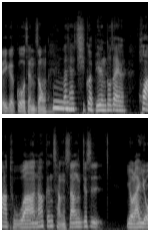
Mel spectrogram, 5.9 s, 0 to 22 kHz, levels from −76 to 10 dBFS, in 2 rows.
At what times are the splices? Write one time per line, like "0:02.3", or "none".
none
